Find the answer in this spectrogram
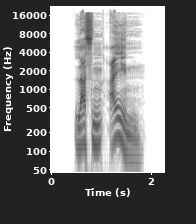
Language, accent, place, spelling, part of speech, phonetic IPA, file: German, Germany, Berlin, lassen ein, verb, [ˌlasn̩ ˈaɪ̯n], De-lassen ein.ogg
- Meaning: inflection of einlassen: 1. first/third-person plural present 2. first/third-person plural subjunctive I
